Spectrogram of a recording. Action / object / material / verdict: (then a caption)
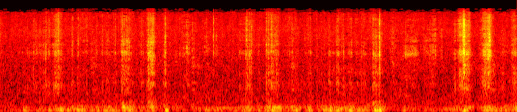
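scrape / bar soap scraped with a metal nail file / soap / none. A dark metal nail file is rubbed and scraped along the side of a solid white-cream bar of soap held in the hand, shaving off white powder. Soft, dry rasping strokes come in uneven bursts with bright, gritty scratches over a faint low rumble.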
